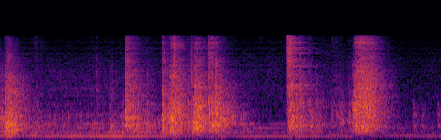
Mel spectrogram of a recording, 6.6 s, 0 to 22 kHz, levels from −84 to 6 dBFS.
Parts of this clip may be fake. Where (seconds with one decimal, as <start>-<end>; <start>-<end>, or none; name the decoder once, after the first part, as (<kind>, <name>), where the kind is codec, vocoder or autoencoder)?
0.0-4.4 (codec, DAC); 5.3-6.6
